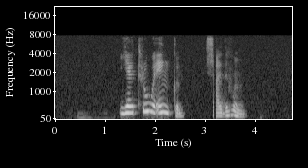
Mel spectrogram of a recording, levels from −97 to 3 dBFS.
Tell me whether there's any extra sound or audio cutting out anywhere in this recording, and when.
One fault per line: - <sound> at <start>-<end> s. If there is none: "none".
- dropout at 3.2-3.2 s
